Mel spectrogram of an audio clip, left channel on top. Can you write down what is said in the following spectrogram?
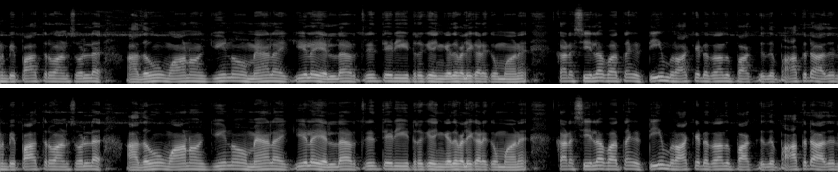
போய் பார்த்துருவான்னு சொல்ல, அதுவும் வானம் கீனம் மேலே கீழே எல்லா இடத்துலையும் தேடிக்கிட்டு இருக்கு எங்கேயாவது வழி கிடைக்குமான்னு. கடைசியில் பார்த்தா எங்கள் டீம் ராக்கெட்டை தான் அது பார்த்துட்டு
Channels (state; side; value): normal; both; correlation 0.52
